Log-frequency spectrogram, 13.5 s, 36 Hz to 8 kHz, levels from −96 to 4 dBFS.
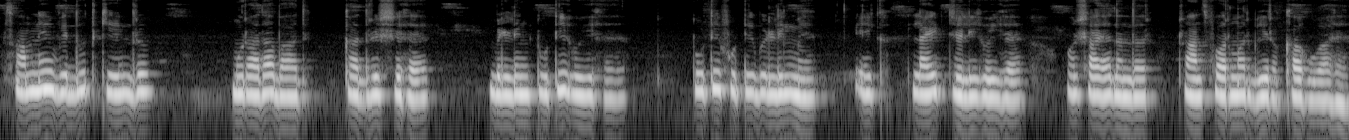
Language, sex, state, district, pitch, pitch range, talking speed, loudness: Hindi, female, Uttar Pradesh, Jyotiba Phule Nagar, 205 Hz, 190-220 Hz, 120 wpm, -19 LUFS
